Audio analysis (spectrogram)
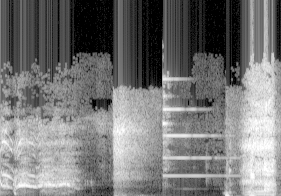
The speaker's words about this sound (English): I love these gentle bells. Oh, you're just reaching out. You're just touching.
